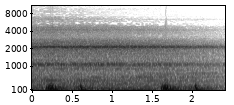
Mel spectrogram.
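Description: Heartbeat sound effect from a trailer's soundtrack: two low double beats, about a second and a half apart, over a steady high-pitched drone.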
